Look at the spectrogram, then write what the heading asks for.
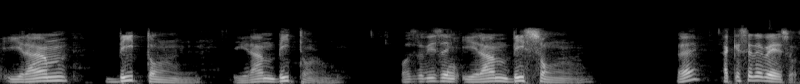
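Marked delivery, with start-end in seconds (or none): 0.1-3.5 Beaton, the th said as a plain t, slow. Retold or imitated. Teacher slowly imitating another Puerto Rican version. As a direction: drag out Beaton with a hard t. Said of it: "Algunos puertorriqueños dicen".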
